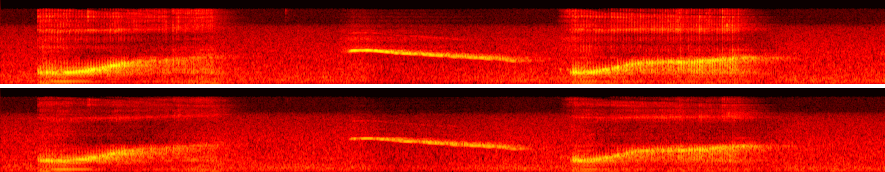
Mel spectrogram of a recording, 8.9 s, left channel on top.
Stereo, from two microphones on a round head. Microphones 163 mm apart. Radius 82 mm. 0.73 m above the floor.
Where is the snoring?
75° left (ahead or behind), 1.6 m.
